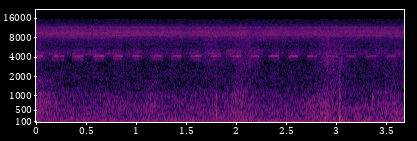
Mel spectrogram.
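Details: Cicadas, just starting to emerge at a hot, dry seaside spot near beehives, sing a thin, high buzzing song that pulses in rapid, even beats against a soft outdoor hiss.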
